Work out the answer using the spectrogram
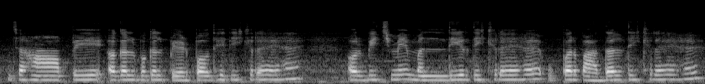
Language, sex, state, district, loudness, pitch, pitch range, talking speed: Hindi, female, Chhattisgarh, Raipur, -18 LUFS, 215 Hz, 205-220 Hz, 180 wpm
